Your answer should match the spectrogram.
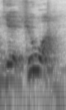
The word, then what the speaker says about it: Yeshua: Y por último, Yeshua. Se escribe Y-E-S-H-U-A.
